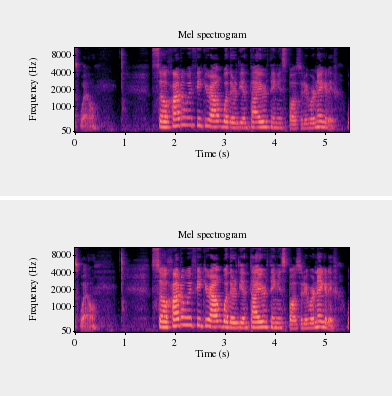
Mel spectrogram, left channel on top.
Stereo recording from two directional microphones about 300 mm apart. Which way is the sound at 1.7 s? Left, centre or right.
Right.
